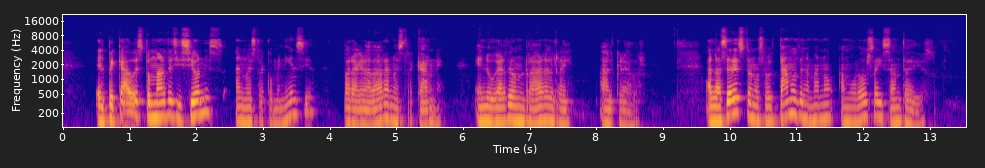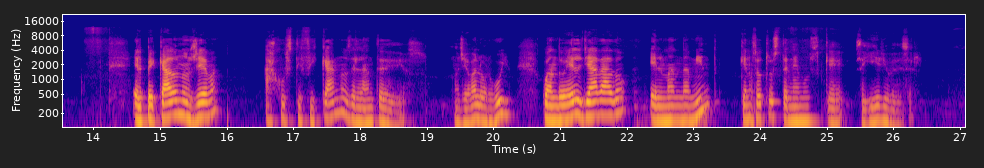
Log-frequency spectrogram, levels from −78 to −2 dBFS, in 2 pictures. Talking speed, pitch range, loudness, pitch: 135 wpm, 130-165 Hz, -23 LUFS, 140 Hz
